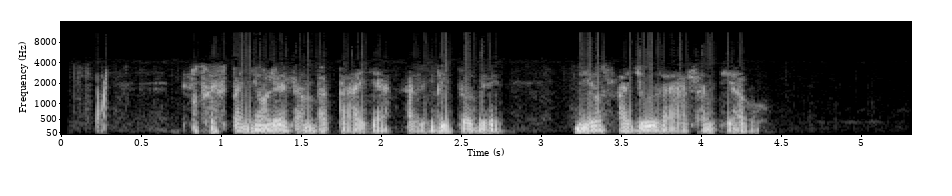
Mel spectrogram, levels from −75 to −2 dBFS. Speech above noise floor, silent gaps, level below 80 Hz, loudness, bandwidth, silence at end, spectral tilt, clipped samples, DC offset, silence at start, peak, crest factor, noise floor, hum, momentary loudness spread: 43 dB; none; -36 dBFS; -18 LUFS; 11.5 kHz; 0.95 s; -7.5 dB/octave; under 0.1%; under 0.1%; 0.15 s; -2 dBFS; 16 dB; -60 dBFS; none; 14 LU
